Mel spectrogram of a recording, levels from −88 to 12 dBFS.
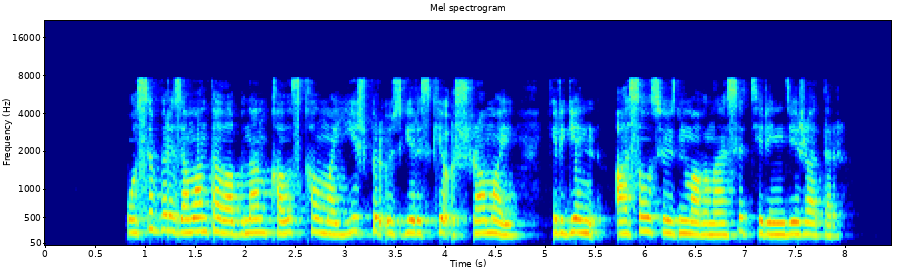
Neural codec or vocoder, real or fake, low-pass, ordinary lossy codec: none; real; none; none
